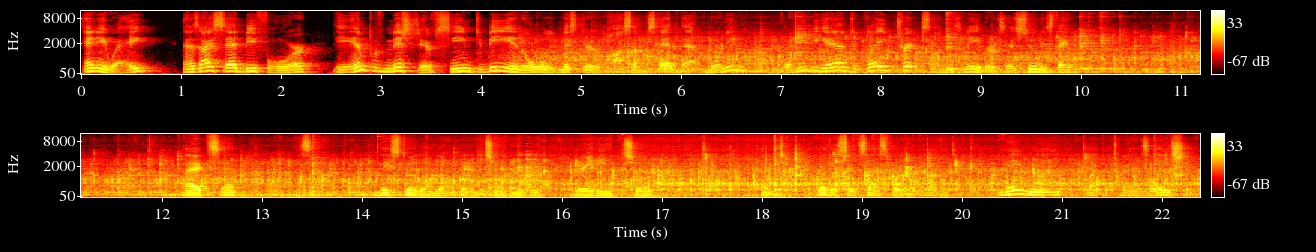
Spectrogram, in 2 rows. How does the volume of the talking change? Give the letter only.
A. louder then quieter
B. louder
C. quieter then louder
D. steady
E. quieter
D.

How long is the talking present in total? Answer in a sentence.
You can hear the talking for 19 seconds altogether.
